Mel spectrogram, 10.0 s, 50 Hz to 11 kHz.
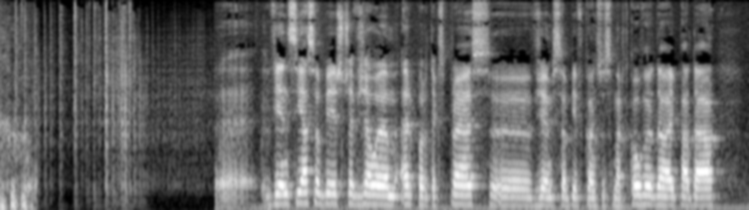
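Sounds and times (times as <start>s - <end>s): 
speech: 0.1s - 0.6s, 2.8s - 9.7s
coins clinking and jingling in a cash register style effect: 0.2s - 2.8s.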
